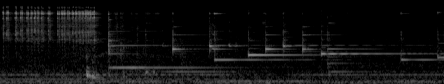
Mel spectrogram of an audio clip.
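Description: Small wind-up music box playing a tinkling melody of single plucked metal notes that ring on, starting about a second in after a brief scratchy rustle.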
